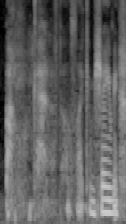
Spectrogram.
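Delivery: quick whispered aside. Real, not acted. Telling a date story, a guilty whispered aside to listeners. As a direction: hush it fast, half to yourself.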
